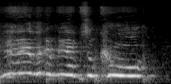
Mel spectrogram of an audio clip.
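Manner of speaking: very high, loud, giggly show-off bragging. Mocking trolls in the chat, imitating giggling trolls. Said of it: "they're just giggling to themselves".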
